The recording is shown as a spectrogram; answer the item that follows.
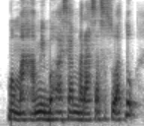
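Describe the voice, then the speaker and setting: A woman's voice: sits low, level tone, quick pace, darkish tone, breathy edge. An older woman who works as a psychologist, talking in a podcast conversation and telling stories animatedly, acting out her clients' voices.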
